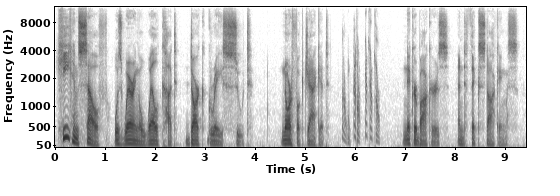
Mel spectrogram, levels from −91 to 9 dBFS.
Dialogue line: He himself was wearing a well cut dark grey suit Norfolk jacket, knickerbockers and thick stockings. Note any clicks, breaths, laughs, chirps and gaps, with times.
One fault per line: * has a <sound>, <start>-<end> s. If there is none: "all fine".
* has a chirp, 5.7-6.6 s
